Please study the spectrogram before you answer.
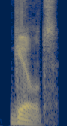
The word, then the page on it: guilt: British English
